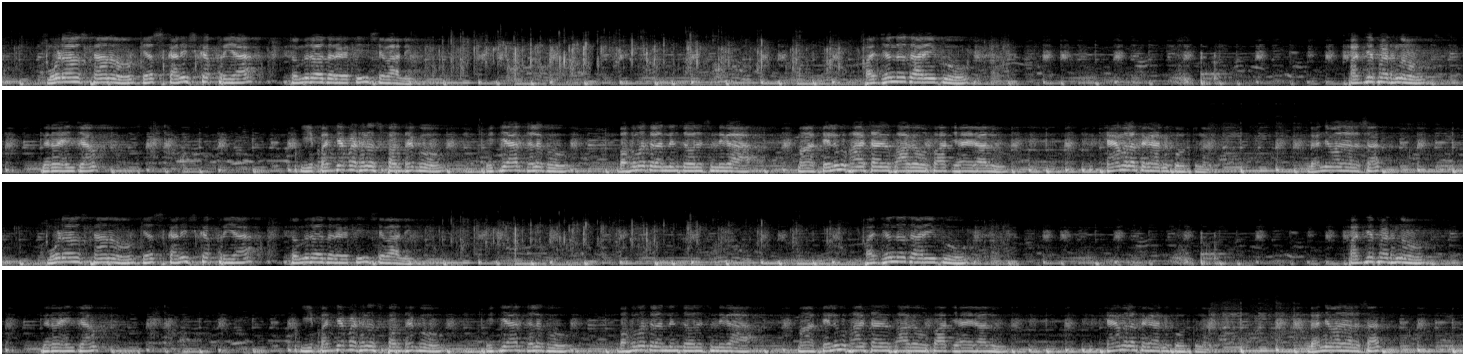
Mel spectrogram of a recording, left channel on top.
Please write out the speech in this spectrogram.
3వ స్థానం ఎస్ కనిష్క ప్రియ, 9వ తరగతి, శివాలి. 18వ తారీఖు పద్యపఠనం నిర్వహించాం. ఈ పద్యపఠన స్పర్ధకు విద్యార్థులకు బహుమతులు అందించవలసిందిగా మా తెలుగు భాషా విభాగం ఉపాధ్యాయురాలు హేమలత గారిని కోరుతున్నాను. ధన్యవాదాలు సార్.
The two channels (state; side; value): normal; both; correlation 0.54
